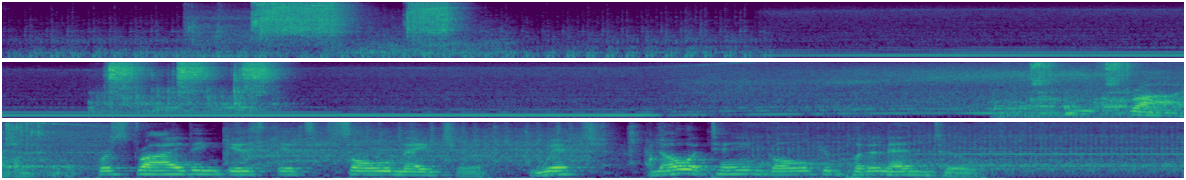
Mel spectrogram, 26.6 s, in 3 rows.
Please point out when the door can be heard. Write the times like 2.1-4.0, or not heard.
2.4-3.9.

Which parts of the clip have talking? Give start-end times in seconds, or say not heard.
16.9-25.1.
